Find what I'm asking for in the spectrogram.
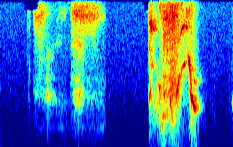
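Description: A single loud sneeze from allergies, preceded by two quick breathy inhales as it builds, then a sharp explosive burst with no talking around it.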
